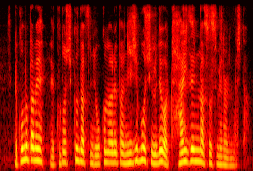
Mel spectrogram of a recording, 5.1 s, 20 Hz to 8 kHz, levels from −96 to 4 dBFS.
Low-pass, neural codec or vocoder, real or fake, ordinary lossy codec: 7.2 kHz; autoencoder, 22.05 kHz, a latent of 192 numbers a frame, VITS, trained on one speaker; fake; none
